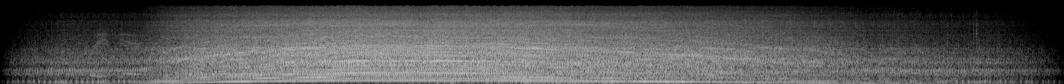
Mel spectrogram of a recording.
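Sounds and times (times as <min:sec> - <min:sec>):
Mitsubishi Evolution engine long rev: 0:00.1 - 0:10.3.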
